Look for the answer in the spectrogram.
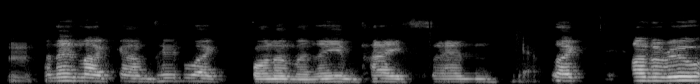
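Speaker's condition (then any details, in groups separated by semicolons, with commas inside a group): Cerebral palsy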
